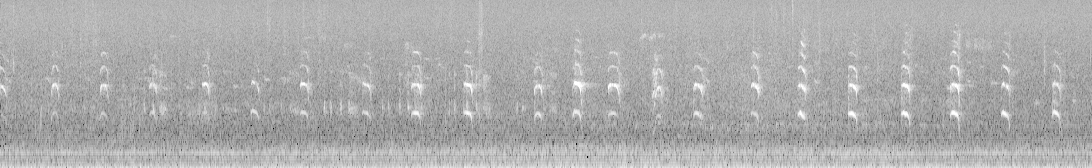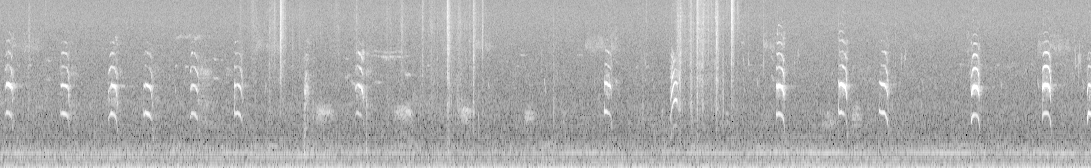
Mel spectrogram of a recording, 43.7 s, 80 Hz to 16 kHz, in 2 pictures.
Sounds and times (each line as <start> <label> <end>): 24.0 pheasant 40.0
31.0 crow 31.5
